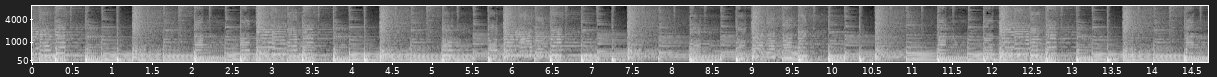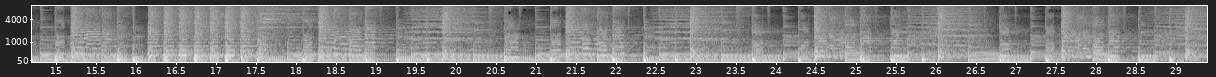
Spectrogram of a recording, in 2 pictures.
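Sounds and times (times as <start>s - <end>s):
concert waiting music: 0.0s - 29.3s.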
